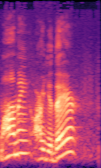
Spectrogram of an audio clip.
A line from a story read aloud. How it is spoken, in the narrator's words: the young lady became afraid up there all alone, and she called out softly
